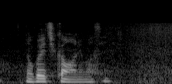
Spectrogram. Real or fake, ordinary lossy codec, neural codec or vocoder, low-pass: real; none; none; 7.2 kHz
